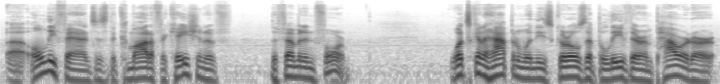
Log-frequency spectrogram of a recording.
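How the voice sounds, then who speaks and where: A deep, gravelly, fairly bright male voice with an American accent hosts a livestream. The man, from Washington state, talks casually and discursively, offering opinions, reading and answering viewer messages, and tossing out rhetorical questions. It's conversational, opinionated commentary aimed at his viewers.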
